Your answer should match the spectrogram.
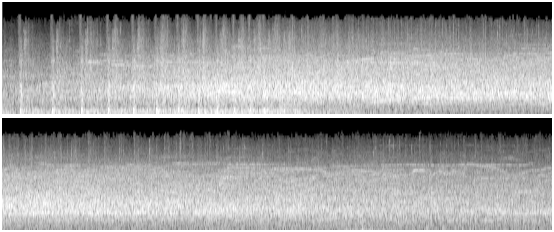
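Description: Ballpark crowd clapping in a steady rhythm and cheering, with a few whistles. The home fans are urging the pitcher on with two strikes on the batter. The clapping fades after about six seconds into a steady crowd roar.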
